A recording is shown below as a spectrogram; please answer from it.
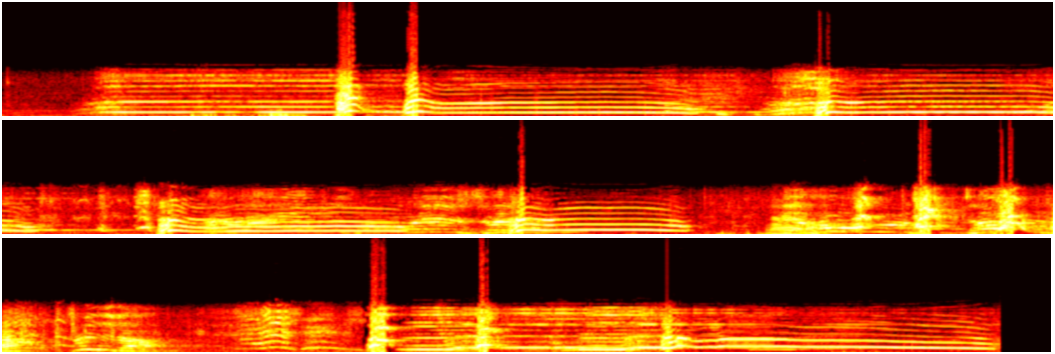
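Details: A corgi sings in long, wavering howls, each note sliding up then drooping down.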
